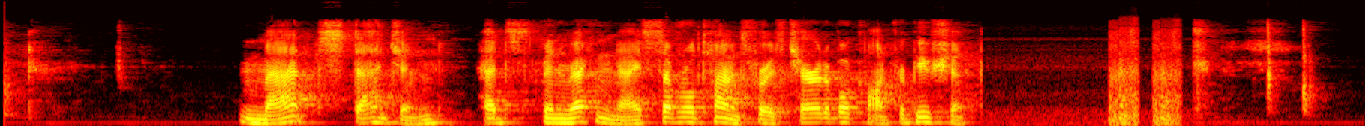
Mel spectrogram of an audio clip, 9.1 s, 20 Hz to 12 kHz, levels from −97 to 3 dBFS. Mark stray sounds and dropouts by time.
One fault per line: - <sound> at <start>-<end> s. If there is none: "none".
- laugh at 7.4-7.9 s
